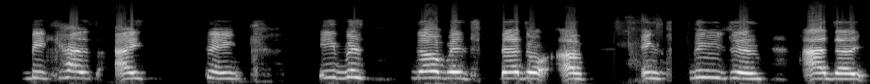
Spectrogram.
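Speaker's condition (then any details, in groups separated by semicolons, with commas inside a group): Cerebral palsy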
